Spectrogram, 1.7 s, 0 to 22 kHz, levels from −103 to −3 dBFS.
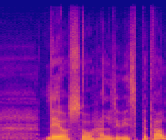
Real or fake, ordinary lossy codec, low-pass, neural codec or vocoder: fake; none; none; vocoder, 48 kHz, 128 mel bands, Vocos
